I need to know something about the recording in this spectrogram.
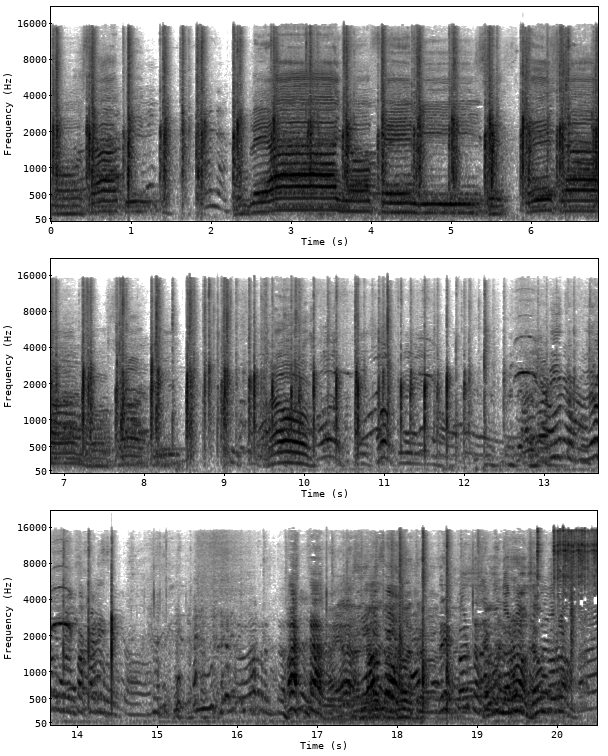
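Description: A group of people sings together close by.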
